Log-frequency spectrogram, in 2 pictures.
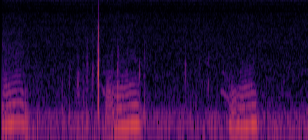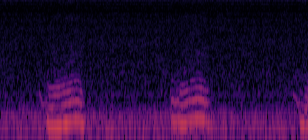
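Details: Sleeping cat snoring: soft tonal, slightly rising-falling nasal wheezes about every two and a half seconds, five breaths in all, with one sharp click early on over a low steady hum.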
